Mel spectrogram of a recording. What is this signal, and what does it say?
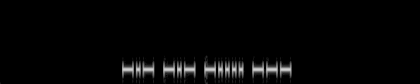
Morse code, heard as a keyed tone, about 36 wpm, 700 Hz. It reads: KK6O
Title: USA Call Signs - 4 Characters - 2x Character Spacing - 35wpm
